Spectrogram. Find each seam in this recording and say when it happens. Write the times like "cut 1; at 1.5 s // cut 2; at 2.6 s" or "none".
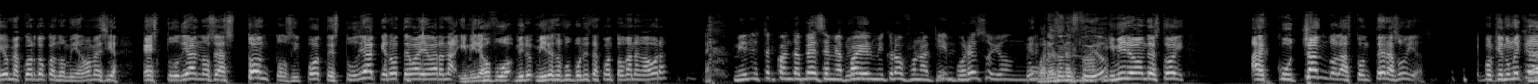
cut 1; at 11.0 s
